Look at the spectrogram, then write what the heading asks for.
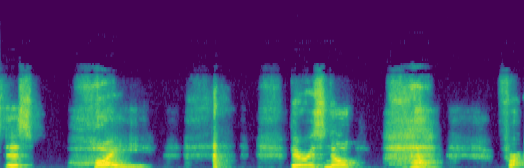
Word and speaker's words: hoy: we're going to practice these together we never pronounce this hoy there is no ha for aceh the next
